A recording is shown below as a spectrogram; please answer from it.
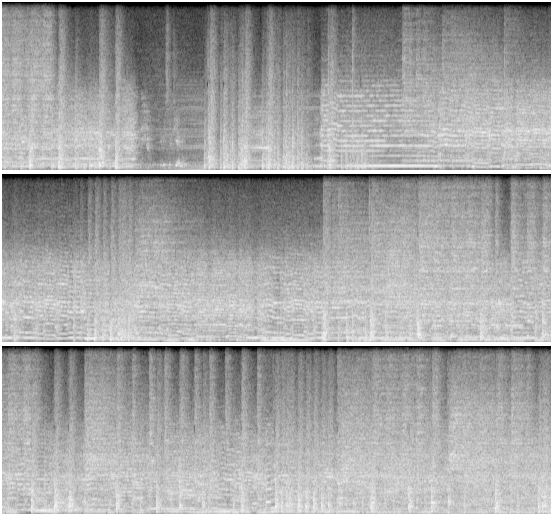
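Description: A rock band playing live in a garage rehearsal: drum kit, electric guitar and bass. The band drops out briefly about three seconds in, then comes back in and plays on.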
